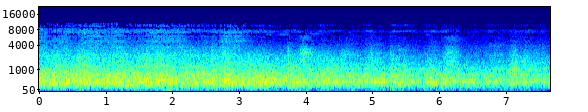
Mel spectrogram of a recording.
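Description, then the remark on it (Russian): A steady, loud rumble of a metro train speeding through a tunnel, a dense continuous roar with faint rhythmic rattling, heard from inside the carriage and easing slightly toward the end. “Самба стояла у двери спиной ко всем и упорно смотрела сквозь стекло, за которым неслись черные полосы кабелей, проложенных на стене тоннеля.”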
